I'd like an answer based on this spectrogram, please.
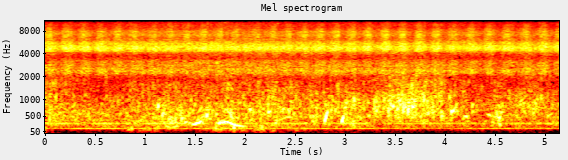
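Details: Cicadas on Badija island, Croatia: a shrill, steady, pulsing high-pitched drone fills the air without pause, over a constant wash of sea noise and faint scattered lower chirps and squeaks.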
